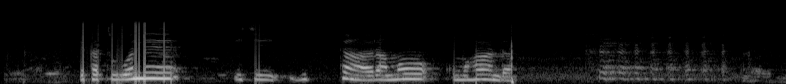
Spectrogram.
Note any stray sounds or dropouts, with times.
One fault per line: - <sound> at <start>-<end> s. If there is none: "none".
- laugh at 5.8-7.4 s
